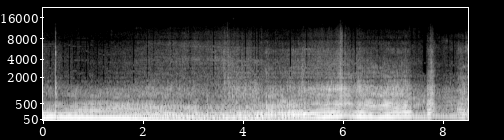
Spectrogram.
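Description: Nissan Silvia rally car's engine as the car drives past, its pitch falling and rising several times with throttle and gear changes. A short sharp crack near the end.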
